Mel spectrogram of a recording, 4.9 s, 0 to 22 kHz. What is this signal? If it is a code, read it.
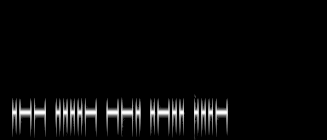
Morse code, heard as a keyed tone, about 22 wpm, 700 Hz. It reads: W4GLV
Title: USA Callsign DE Callsign - 5 Characters - 22wpm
